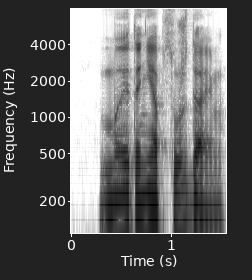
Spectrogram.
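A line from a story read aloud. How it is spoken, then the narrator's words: Gruff grumble. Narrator (Russian): буркнул Бейли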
